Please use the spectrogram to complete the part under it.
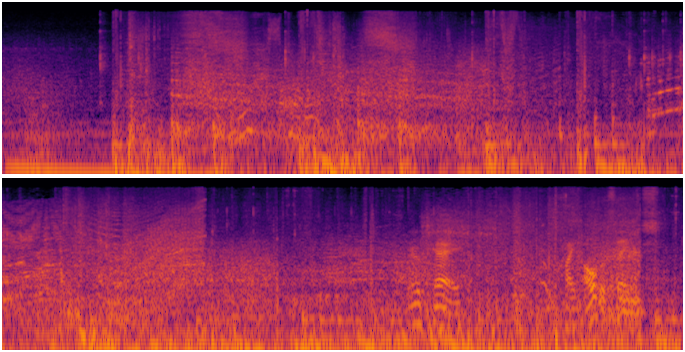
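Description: Machines clank and roar in a fight.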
